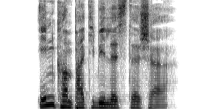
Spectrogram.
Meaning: inflection of inkompatibilistisch: 1. strong/mixed nominative masculine singular 2. strong genitive/dative feminine singular 3. strong genitive plural
- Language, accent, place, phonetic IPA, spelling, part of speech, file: German, Germany, Berlin, [ˈɪnkɔmpatibiˌlɪstɪʃɐ], inkompatibilistischer, adjective, De-inkompatibilistischer.ogg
